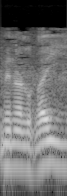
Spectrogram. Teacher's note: زبان کا درمیانی حصہ اوپر والے تالو کے درمیانی حصے سے لگے گا اور تشدید کی وجہ سے دبائی جائے گی آواز، من الغی۔ تھوڑی دیر رک کر اس کو وقف کریں گے اور یہاں پہ جیم کا وقف ہے۔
